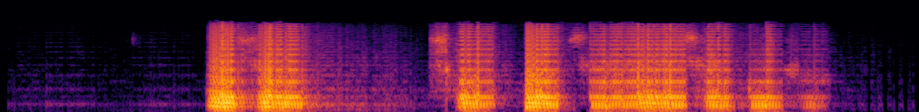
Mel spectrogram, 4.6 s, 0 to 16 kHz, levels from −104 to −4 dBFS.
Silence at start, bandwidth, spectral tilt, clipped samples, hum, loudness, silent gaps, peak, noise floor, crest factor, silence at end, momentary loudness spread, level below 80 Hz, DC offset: 1.05 s; 7.8 kHz; -6 dB/octave; under 0.1%; none; -19 LUFS; none; -2 dBFS; -70 dBFS; 18 dB; 0.45 s; 18 LU; -42 dBFS; under 0.1%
